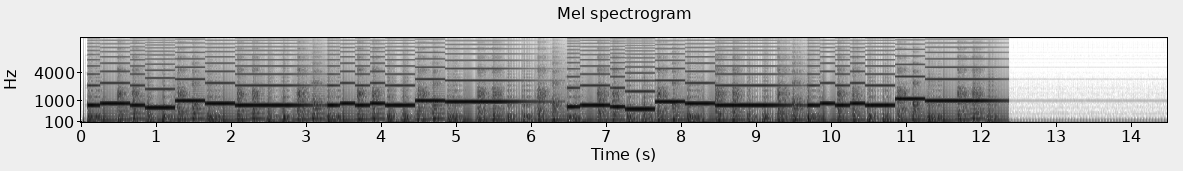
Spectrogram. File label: CSG8580R5, GAMES; Snowman Mr Freeze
